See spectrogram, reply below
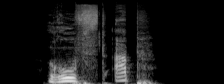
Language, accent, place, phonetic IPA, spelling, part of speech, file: German, Germany, Berlin, [ʁuːfst ˈap], rufst ab, verb, De-rufst ab.ogg
- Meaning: second-person singular present of abrufen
